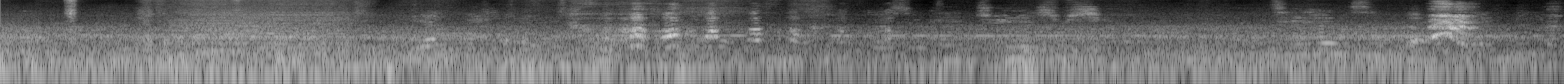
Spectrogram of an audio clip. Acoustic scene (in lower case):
car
